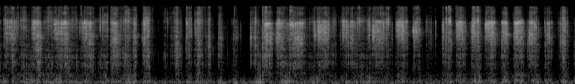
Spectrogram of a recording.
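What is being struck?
Small textured metal lighter.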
